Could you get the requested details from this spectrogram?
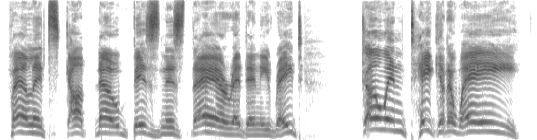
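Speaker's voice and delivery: irritable, angry, high-pitched delivery. Narrating the story, the rabbit answers the other voice at the window: angry. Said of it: "said the rabbit angrily".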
